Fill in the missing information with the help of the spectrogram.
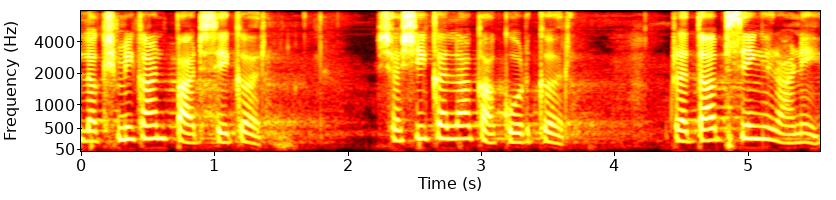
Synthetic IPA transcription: ləkʂmikãn̚paɾsekəɾ | ɕəɕikəlakakoɽkəɾpɾət̪apsiŋɡɾaɽ̃e

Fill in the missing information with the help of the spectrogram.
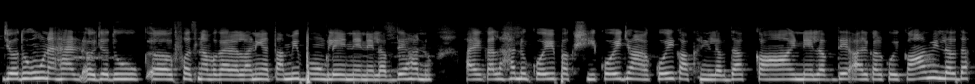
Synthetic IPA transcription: d͡ʒoːd̪õːuːñãːɦɛːd͡ʒəd̪õːpʰəslãːʋəɡɛːɾaːlaːɽĩːãːt̪ãːmĩːbõːŋɡleːɪnːeːneːləbd̪eːɦaːnũː | əekəlɦaːnũːkoːiːpəkʃiːkoːiːd͡ʒaːkoːiːkaːkʰnĩːləb̚d̪aːkãːɪnːeːləb̚d̪eːʔəd͡ʒkəlkoːiːkãːʋĩːləbd̪aː

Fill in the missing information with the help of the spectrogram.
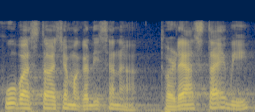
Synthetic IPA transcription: kʰuːbəst̪əːɕãməkad̪isana̰ | t̪ʰoɽɛəst̪ajbʱiː

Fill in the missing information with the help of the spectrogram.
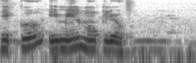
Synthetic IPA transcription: ekːoimelmõklijo

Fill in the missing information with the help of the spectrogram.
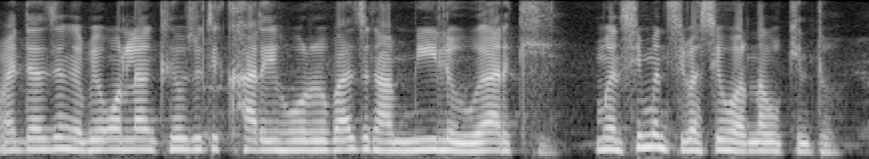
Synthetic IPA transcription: madazɨŋabeɔnlajnkʰɾewzutikʰaɾeɦoɾɯbazɨŋamiləaɾkʰi | mənsimənsibaseɦoɔɾnakukʰintu

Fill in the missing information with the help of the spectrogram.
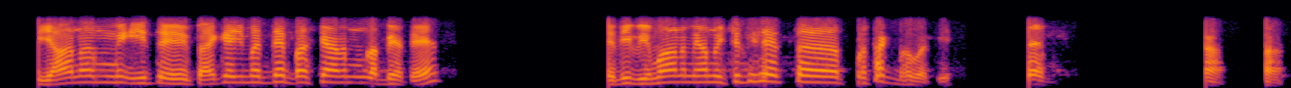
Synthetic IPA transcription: jaːnɐmit̪pɛːk̬eːd͡ʒmɐd̪ʱjɐbɐsjaːnɐmlɐbʱjɐt̪eː | jɐd̪iʋimaːnɐmjaːnuit͡ʃʰːɐt̪̬it̪eːt̪ɐpɾɐt̪ɐk̚bʱɐʋɐt̪i | d̪ɐjɐm | ɦã̰ː | ɦa̰ː

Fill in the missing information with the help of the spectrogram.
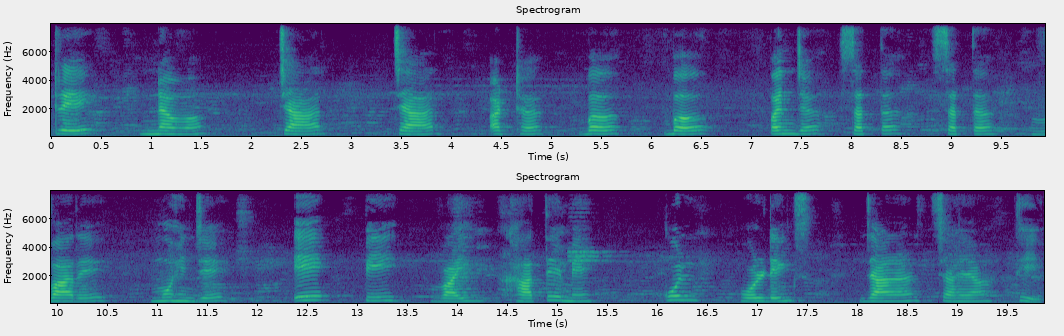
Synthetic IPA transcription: ʈɾeːnɐʋ | t͡ɕaːɾ | t͡ɕaːɾɐʈʰɓɐ | ɓə | pɐ̃ɲd͡ʑ | sɐt̪sɐt̪ʋaːɾe | mʊ̃ɦɪ̃ɲd͡ʑe | eːk | pi | ʋaːikʰaːt̪emẽ | kʊl | ɦoːlɖɪ̃ŋɡs | d͡ʑaːɽ̃əɽ̃t͡ɕaːɦijãt̪ʰiː

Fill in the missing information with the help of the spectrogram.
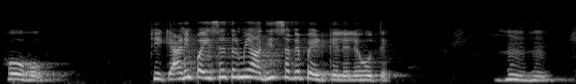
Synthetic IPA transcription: hoɦo | ʈʰiːkɛaɽ̃ipəjset̪əɾmiːad̪ʱiːt͡ssəɡɭepeɽkeleleɦot̪e | ɦə̃ɦə̃

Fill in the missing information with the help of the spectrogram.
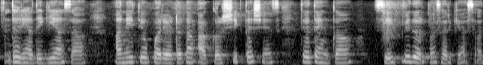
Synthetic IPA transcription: d̪əɾjad̪iɡiasaːɽ̃it̪jɔpəɾjaʈkãŋkakəɾɕik̚t̪əɕẽt͡st̪jewt̪jãŋkã | sefbʱiːd̪oɾpasaɾkʰiasat̪

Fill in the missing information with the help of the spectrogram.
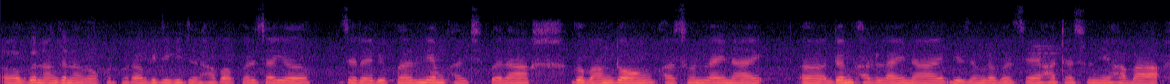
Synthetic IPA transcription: ɡɯnaŋɡɯnaŋɾɔkʰɔɾpʰaɾawɡidiɡidinɦabapʰɯɾsajɯ | zeɾɯjbipʰɯɾnemkʰantʰi̥pʰɯɾaɡɯbaŋdɔŋkʰaɾsɔnlajnaj | dɯnkʰaɾlajnajbizɯŋlɯɡɯseɦatʰasuniɦaba

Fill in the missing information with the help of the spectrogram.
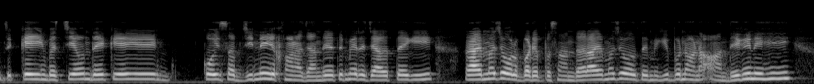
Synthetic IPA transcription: kəĩːbətːʃeːɦʊ̃ːnd̪eːkɪ | koːiːsəbd͡ʒinẽiːkʰaːnaːd͡ʒãːnd̪eːt̪eːmeːɾeːd͡ʒaːɡət̪ɛːɡiː | ɾaːjmaːd͡ʒoːlbəɽeːpəsənd̪aːɾaːjmad͡ʒoːlt̪eːmɪ̃ːɡiːbənaːña̰ːʔãːnd̪eːɡəneːɦĩː

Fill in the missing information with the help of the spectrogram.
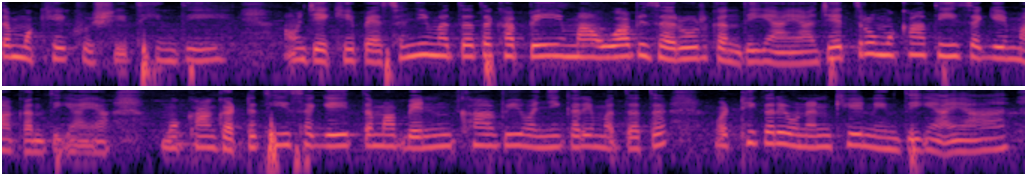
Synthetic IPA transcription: t̪ɐmũːkʰexʊʃḭt̪ʰĩːn̆d̪iɛ̰̃ːd͡ʑeːkʰepɛːsəd͡ʑiːmɐd̪əd̪kʰɐpemãʊɦabɪzɐɾuːɾkɐ̃nd̪iaːɦijãd͡ʑeːt̪ɪɾomũːkʰãt̪ʰisɐɡʱemãkɐ̃nd̪ḭa̰ːɦijãmũːkʰãɡʱɐʈɪ̆t̪ʰisɐɡʱet̪ɐmãɓɐn̆kʰãːbɪʋɐɲikɐɾemɐd̪əd̪ʋɐʈʰikɐɾeɦʊn̤ənɪ̆kʰeːnĩːn̆d̪iaːɦijã

